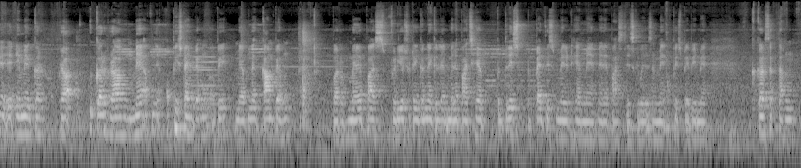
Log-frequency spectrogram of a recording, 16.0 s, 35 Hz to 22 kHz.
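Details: Stammering in an adult man, speaking spontaneously in Hindi on day 7 of a daily stammering practice routine that includes breathing exercises.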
